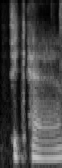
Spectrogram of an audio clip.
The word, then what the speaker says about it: Tekken: It's pronounced Tekken. Tekken, you know, it's chicken.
